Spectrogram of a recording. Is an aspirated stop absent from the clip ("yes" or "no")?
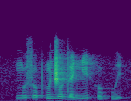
no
